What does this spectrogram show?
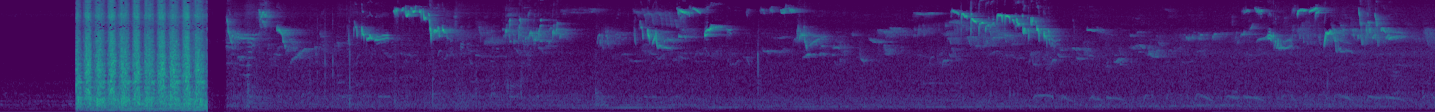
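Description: Songbirds singing in short, high chirping phrases every second or two. Near the start, a loud burst of rapid, even strokes lasts about three seconds and cuts off suddenly.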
